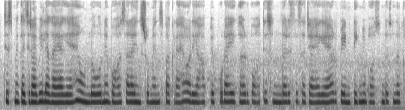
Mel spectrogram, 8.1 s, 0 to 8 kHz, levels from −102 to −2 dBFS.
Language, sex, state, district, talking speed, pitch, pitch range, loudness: Hindi, female, Bihar, Supaul, 230 wpm, 230 Hz, 220-235 Hz, -26 LUFS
